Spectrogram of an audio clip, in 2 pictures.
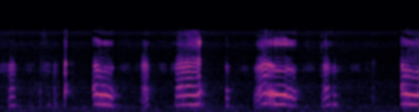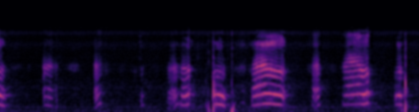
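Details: Young child talking with hiccups: babbling in short voiced bursts broken by abrupt catches between sounds.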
